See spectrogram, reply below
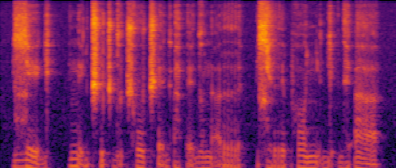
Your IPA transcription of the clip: ɮ e ɡ | n ḛ ɡ t͡ʃʼ ɯ t͡ʃ d o̰ t͡ʃʰ o t͡ʃʼ ɛ̰ ɡ ʔ a̤ ʔ ɛ̰ d o n a̰ r | ɕ ɛ̤ r ɘ pʰ ɔ ɲ ɛ̰ ɡ ḛ ʔ d ɛ̤ ʔ a

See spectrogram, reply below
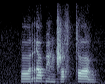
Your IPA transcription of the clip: ɔ r ɑ ɓ ɪ n d͡ʒ ʌ sˤ tˤ u

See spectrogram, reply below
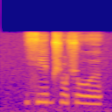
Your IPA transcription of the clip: sʲ e b ʃ õ ʃ o ə̯

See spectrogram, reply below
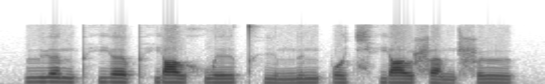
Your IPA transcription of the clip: l ɥ ɛ˥˨ n pʰ j ɛ˥˨ pʰ j ɑ˥˨ ʊ̯ x w e˦ ɪ̯ t̪ʰ i˨˩ n̪ y˥˨ n p ɤ˦ t͡ɕʰ j ɑ˦ ʊ̯ ʂ a˨˩ n ʂ ɻ̩˥˨

